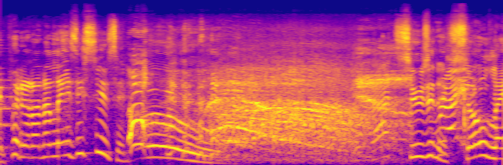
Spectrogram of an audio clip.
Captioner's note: audience oh's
